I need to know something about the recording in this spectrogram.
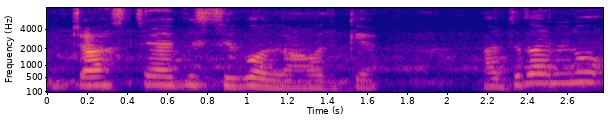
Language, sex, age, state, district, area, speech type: Kannada, female, 18-30, Karnataka, Chitradurga, urban, spontaneous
